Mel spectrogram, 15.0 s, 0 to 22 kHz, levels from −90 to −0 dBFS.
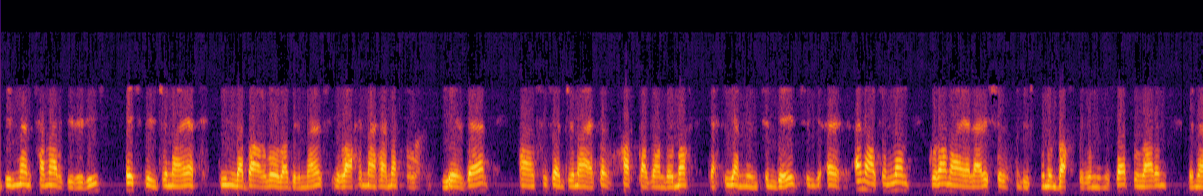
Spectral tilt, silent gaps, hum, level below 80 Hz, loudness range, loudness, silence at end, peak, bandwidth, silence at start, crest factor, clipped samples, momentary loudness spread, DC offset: -8 dB/octave; none; none; -64 dBFS; 2 LU; -17 LUFS; 0 s; 0 dBFS; 11 kHz; 0.05 s; 16 dB; under 0.1%; 8 LU; under 0.1%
